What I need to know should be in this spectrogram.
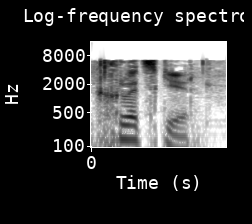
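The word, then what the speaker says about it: Groote Schuur: So they raise funds to reduce the waiting time for surgery by covering costs for additional theatre time and nursing staff at Grootskuur. Did I say that right? – You did Grootskuur.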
